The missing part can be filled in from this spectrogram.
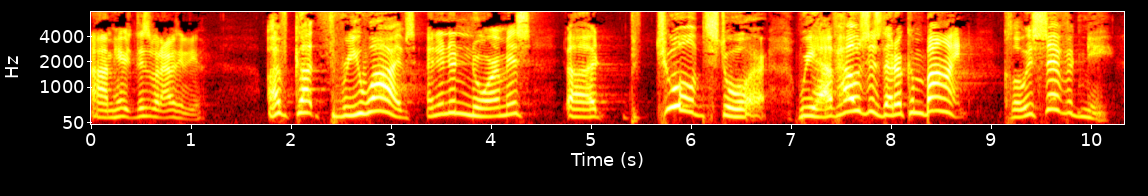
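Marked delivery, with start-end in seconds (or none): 1.8-10.1 booming, very slow, pitched-up belting voice. Doing a deep-cut impression when asked: Bill Paxton impression. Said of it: "That's my Bill Paxton".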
